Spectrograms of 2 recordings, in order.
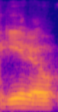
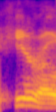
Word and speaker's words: gyro: You can say gyro or you can say hero like the rest of us.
